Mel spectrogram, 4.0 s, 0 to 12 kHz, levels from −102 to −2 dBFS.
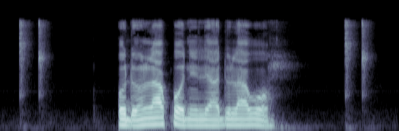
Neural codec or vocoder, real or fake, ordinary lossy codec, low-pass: none; real; none; 7.2 kHz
